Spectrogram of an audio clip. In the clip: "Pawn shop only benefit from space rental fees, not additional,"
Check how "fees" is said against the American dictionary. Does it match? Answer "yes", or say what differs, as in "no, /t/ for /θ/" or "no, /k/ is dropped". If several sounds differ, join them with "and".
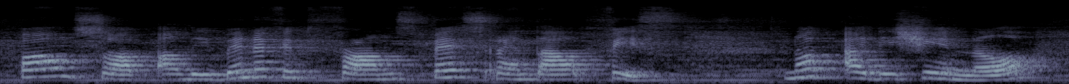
no, /s/ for /z/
